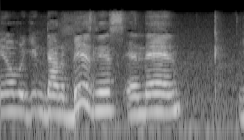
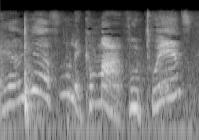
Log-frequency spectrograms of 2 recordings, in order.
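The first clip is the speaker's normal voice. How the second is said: excited; 8 semitones higher than usual. Retold or imitated. Acting out his excited pleading to friend.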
